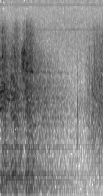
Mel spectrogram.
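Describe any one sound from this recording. A group of men and a woman sing together, holding a final note.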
